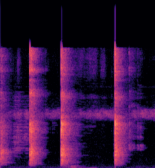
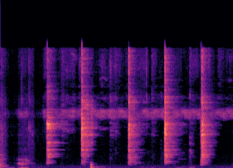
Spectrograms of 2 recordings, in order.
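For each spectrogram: First: Three sharp, bright hammer strikes on zinc scrap leave a faint high metallic ring: hard metal, not dead lead. Second: Hammer blows on lead scrap give short, clicky ticks that die at once, with no ring.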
